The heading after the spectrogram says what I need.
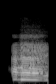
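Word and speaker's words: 鱼: dishes and and the fish carries as meaning uh like uh every year every old year every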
